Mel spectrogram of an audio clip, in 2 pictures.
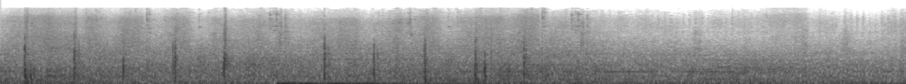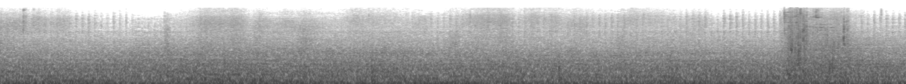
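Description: Footsteps crunch quickly on gravel and stone.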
